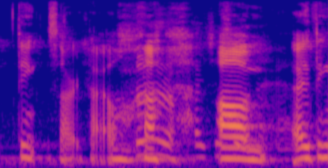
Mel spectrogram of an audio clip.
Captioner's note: chuckles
